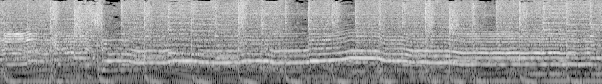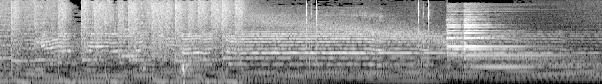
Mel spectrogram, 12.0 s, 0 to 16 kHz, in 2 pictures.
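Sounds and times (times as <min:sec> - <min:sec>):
background music: 0:00.0 - 0:12.0
short click: 0:07.8 - 0:08.1
bell chime: 0:10.5 - 0:12.0.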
